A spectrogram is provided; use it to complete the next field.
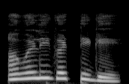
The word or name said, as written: ಅವಳಿಗಟ್ಟಿಗೆ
